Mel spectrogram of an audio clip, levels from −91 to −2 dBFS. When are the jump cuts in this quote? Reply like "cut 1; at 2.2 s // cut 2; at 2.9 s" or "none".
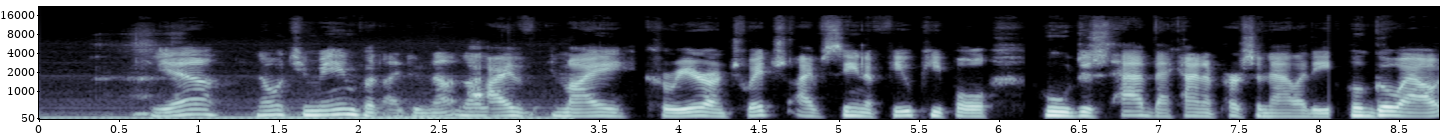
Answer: cut 1; at 2.8 s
